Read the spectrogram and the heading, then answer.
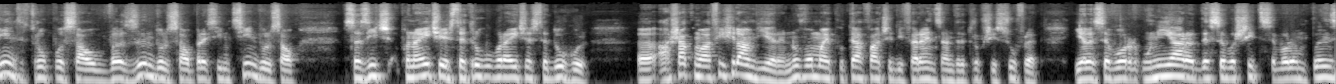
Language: Romanian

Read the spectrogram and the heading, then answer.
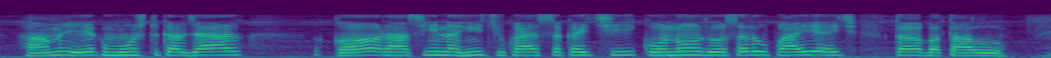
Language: Maithili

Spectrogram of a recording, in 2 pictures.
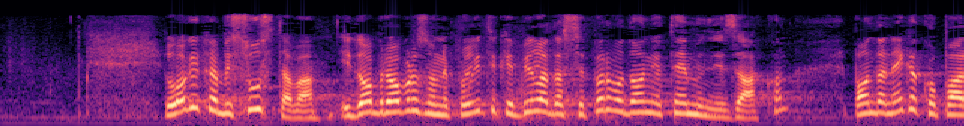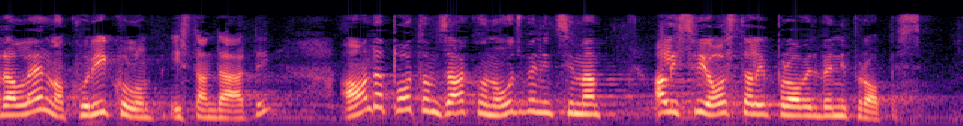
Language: Croatian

